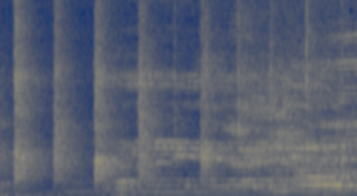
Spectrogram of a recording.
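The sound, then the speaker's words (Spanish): A crowd boos in a sustained, droning chorus of voices, with a few scattered handclaps breaking through near the start. “Eso fue abucheo completo. Sí, ahí no hay, hubo dos aplausos.”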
